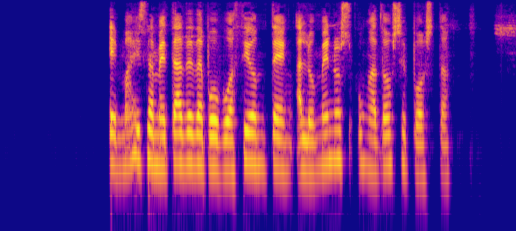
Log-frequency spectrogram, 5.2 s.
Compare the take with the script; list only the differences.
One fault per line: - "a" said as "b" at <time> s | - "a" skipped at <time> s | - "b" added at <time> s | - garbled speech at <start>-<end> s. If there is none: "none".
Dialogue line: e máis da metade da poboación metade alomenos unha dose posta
- "metade" said as "ten" at 2.7 s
